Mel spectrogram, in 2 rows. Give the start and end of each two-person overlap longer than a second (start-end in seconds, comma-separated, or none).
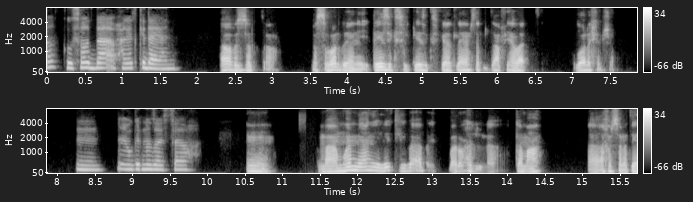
none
